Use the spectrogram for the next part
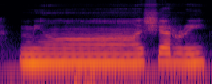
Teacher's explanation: जैसे देखें, मिन शर्री, तो मैं नाक में छुपाना, इख्फा का मतलब क्या, नाक में आवाज़ को छुपाना।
